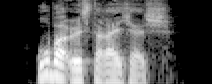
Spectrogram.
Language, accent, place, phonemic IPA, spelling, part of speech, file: German, Germany, Berlin, /ˈoːbɐˌʔøːstəʁaɪ̯çɪʃ/, oberösterreichisch, adjective, De-oberösterreichisch.ogg
- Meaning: of Upper Austria; Upper Austrian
